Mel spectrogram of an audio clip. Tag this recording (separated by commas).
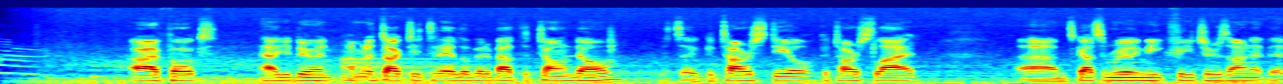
Speech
